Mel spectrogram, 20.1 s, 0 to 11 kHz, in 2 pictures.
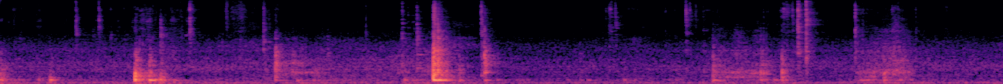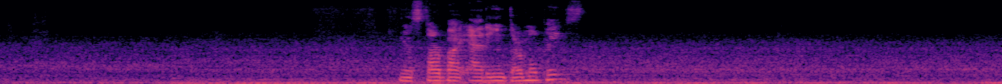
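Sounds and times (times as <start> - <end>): clicks and knocks of hard objects: 0.0 - 3.4, 4.0 - 5.1.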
